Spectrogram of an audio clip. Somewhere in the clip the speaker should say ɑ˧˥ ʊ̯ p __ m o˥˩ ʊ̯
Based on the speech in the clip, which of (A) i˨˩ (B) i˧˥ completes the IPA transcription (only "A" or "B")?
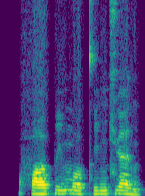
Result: B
